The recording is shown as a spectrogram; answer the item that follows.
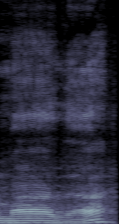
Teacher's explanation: دونوں کو ایک ایک الف کے برابر لمبا کریں گے آپ دیکھ سکتے ہیں دونوں الف مدہ ہے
